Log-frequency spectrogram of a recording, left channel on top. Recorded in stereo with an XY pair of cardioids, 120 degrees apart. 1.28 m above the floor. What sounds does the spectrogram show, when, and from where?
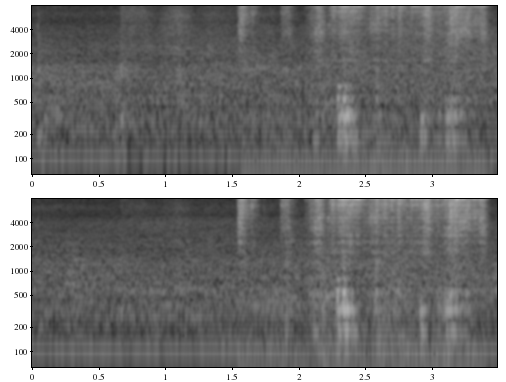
1.5 s a dropped coin: 60° right, 2.0 m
